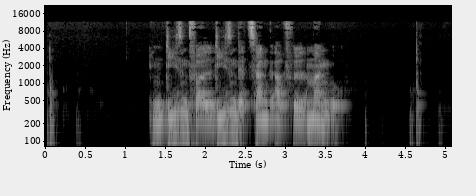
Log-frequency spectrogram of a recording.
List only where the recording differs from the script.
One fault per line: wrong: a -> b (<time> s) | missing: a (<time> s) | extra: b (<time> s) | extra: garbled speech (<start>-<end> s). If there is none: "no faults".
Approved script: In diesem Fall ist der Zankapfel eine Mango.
wrong: ist -> diesem (2.1 s)
missing: eine (3.3 s)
